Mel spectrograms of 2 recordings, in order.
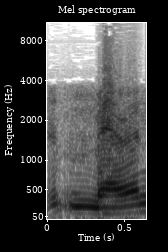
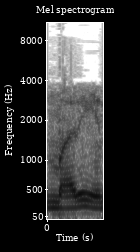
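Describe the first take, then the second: First: The name is given its English pronunciation. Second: The name is given its Spanish pronunciation. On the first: "the English version is Marin" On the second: "the correct Spanish pronunciation is Marine"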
